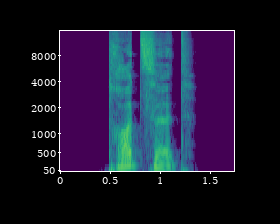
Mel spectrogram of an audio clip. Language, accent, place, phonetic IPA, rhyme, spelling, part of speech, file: German, Germany, Berlin, [ˈtʁɔt͡sət], -ɔt͡sət, trotzet, verb, De-trotzet.ogg
- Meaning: second-person plural subjunctive I of trotzen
